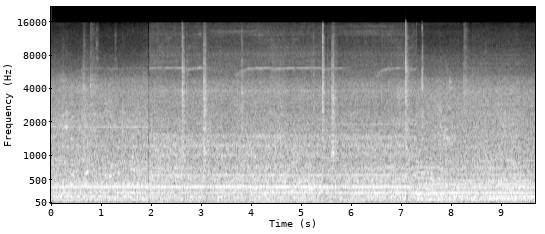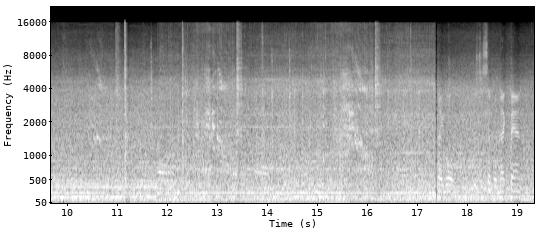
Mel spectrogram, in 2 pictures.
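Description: Packaging-line machinery running with a steady hum of several low held tones, with scattered sharp clicks and knocks of jars on a slat-top conveyor.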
